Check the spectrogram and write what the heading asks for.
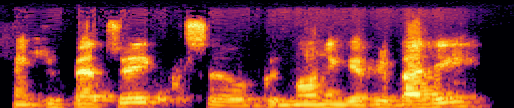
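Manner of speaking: usual speaking voice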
